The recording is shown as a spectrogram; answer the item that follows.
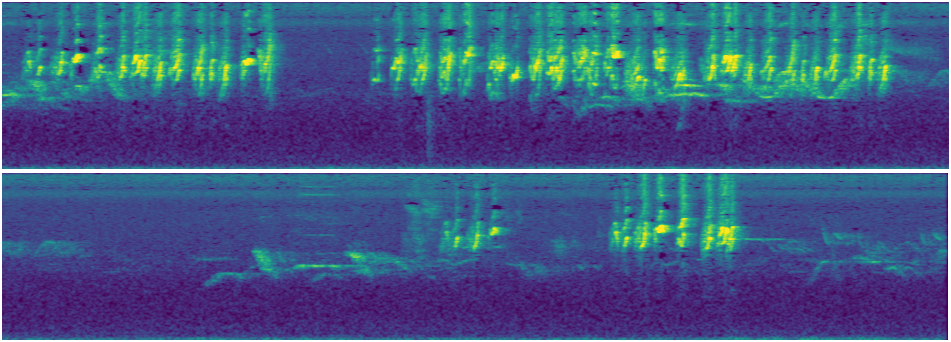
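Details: Long barn swallow song sequence: about six seconds of continuous rapid twittering and chatter, then quieter warbled glides with two more short twittering bursts near the end.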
